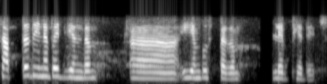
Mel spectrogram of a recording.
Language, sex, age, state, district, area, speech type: Sanskrit, female, 18-30, Kerala, Thrissur, rural, conversation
